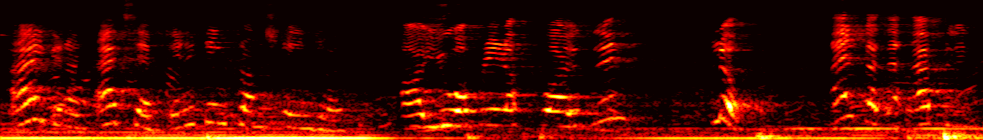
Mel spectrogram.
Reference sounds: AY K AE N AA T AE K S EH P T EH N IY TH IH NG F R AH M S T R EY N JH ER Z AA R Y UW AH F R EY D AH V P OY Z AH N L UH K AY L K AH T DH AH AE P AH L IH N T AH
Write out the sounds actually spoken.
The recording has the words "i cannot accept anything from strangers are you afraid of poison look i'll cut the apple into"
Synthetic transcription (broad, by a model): AY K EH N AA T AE K S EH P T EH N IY T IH NG F R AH M S T R EY N JH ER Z AA R Y UW AH F R EY D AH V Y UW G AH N L UH K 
